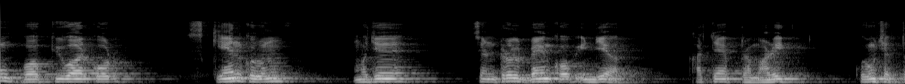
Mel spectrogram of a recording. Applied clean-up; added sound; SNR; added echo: neural mask model Resemble Enhance denoiser.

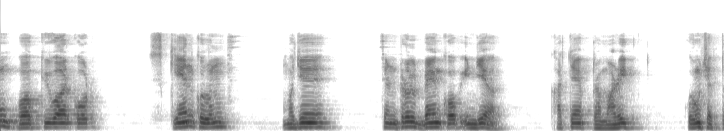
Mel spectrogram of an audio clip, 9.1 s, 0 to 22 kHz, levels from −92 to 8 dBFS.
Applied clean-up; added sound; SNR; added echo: neural mask model DeepFilterNet 3.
